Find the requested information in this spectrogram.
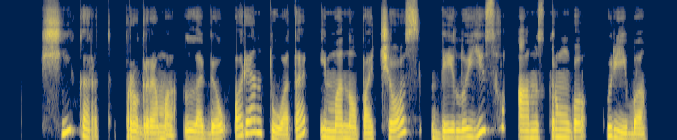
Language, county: Lithuanian, Šiauliai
